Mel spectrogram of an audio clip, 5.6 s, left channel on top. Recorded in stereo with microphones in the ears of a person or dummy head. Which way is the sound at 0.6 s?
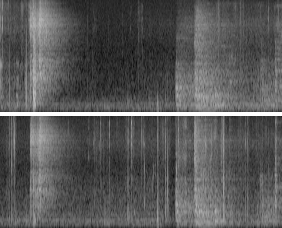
5° left (ahead or behind).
